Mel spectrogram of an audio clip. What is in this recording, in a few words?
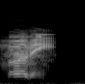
Speak Spell Glitch "Money"; Audiowanderer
